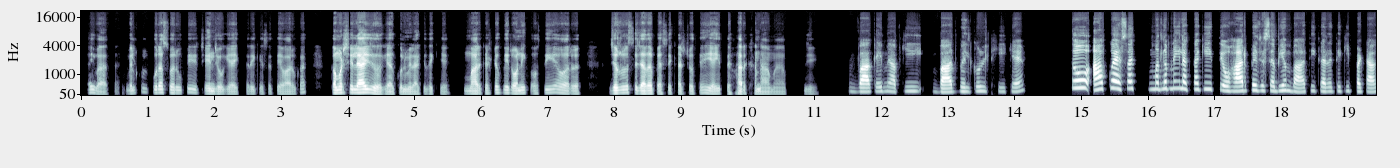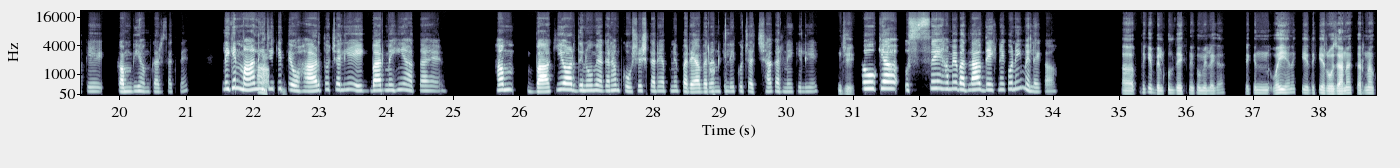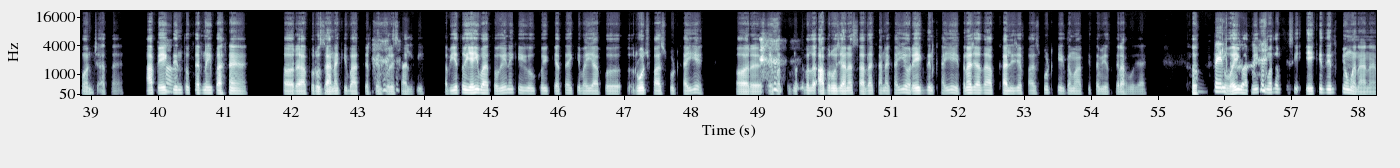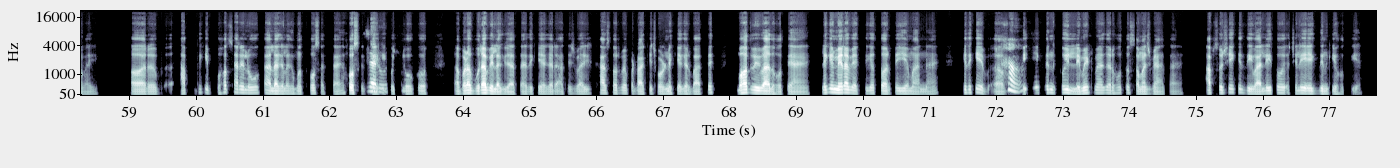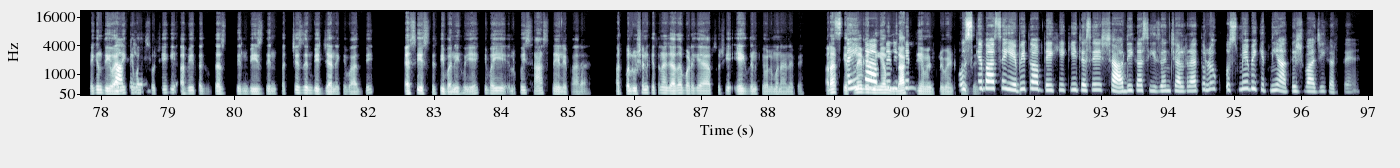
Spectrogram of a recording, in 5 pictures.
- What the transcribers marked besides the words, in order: in English: "चेंज"; in English: "कमर्शियलाइज़"; laughing while speaking: "त्योहार"; tapping; other background noise; laughing while speaking: "रहे हैं"; chuckle; in English: "फ़ास्ट फ़ूड"; chuckle; in English: "फ़ास्ट फ़ूड"; chuckle; in English: "लिमिट"; in English: "पॉल्यूशन"; in English: "इंप्लीमेंट"; in English: "सीज़न"
- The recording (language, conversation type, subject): Hindi, podcast, कौन-सा त्योहार आपको सबसे ज़्यादा भावनात्मक रूप से जुड़ा हुआ लगता है?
